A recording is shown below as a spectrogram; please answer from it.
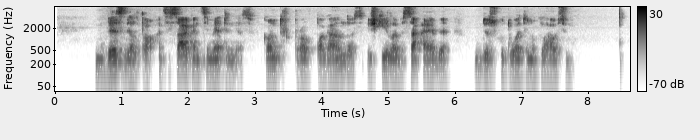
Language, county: Lithuanian, Šiauliai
